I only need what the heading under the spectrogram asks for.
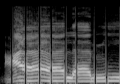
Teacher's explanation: Jadi huruf mat keluarkan dari al-jawf.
